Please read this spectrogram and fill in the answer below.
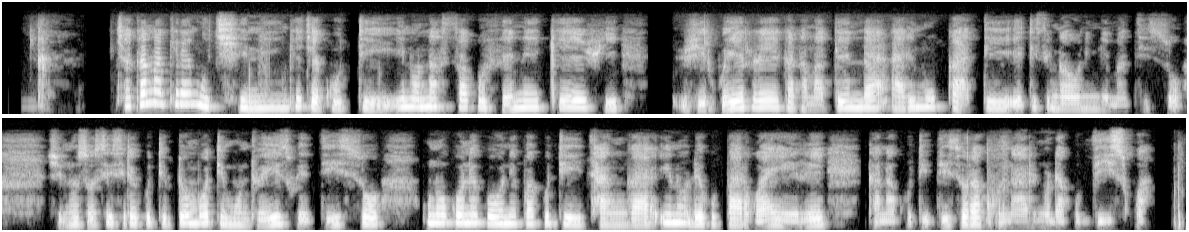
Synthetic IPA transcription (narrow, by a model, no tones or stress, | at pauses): t͡ʃakanakiɾamut͡ʃiniŋɡe̞t͡ʃe̞kutḭːno̞nasakuvʱe̞ne̞kʰe | ʐirwe̞re̞kanamate̞nda̰ʔaɾimukatiḛtisiŋɡaoniŋɡe̞mad͡ziso̞̰ʐ̥ino̞zo̞sisiɾekutito̞mbo̞timuntʰuje̞izwed͡ziso̞uno̞konekuone̞kwakutit͡saŋɡaino̞ɗekuparwaɦe̞re̞kanakutid͡ziso̞ɾakʰonarino̞ɗakub͡viːswa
